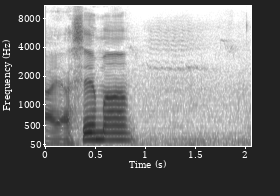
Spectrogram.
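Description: A man's voice chanting Quranic Arabic, with two steady held syllables in the first second, followed by a pause.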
